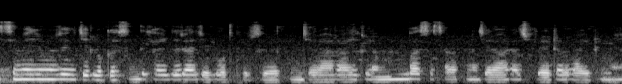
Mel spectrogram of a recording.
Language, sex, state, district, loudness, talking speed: Hindi, male, Odisha, Khordha, -15 LUFS, 115 wpm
